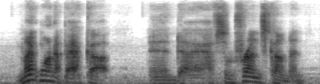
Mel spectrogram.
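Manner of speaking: secretive, soft, hushed whisper, close to the ear. Game master voices a character who climbs the wall and whispers to a player, whispering. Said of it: "and he whispers to you".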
